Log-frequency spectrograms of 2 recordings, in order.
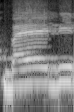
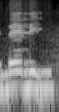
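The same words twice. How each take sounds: First: बेबी with the first vowel widened to a drawn-out "bai-ee"; wrong pronunciation. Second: बेबी with a short, simple "bay" first syllable; correct pronunciation. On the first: Teacher shows learners what to avoid, mispronounced "bai-bee". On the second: Teacher gives learners the right form, correct "bay-bee". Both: Shown as a demonstration. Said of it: "नहीं बोलेंगे".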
